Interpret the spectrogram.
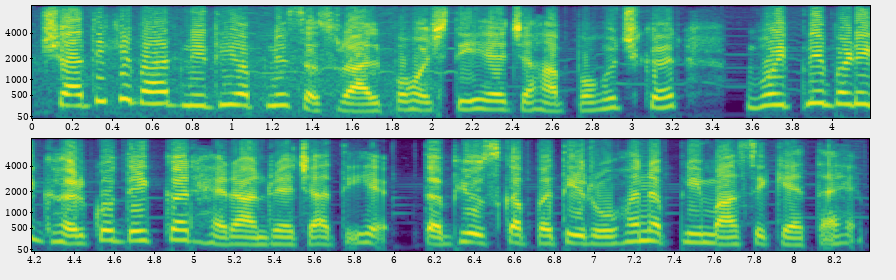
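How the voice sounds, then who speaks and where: A man's voice: high voice, expressive, moderate pace, darkish tone, dry recording. A man narrating a scripted moral story, with music playing behind him. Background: background music.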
